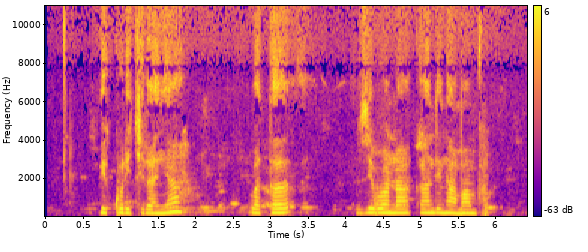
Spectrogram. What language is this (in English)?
Kinyarwanda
